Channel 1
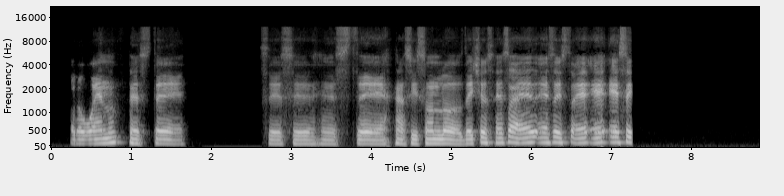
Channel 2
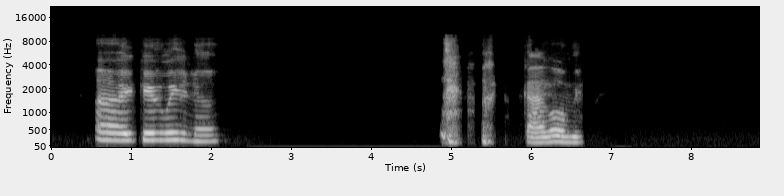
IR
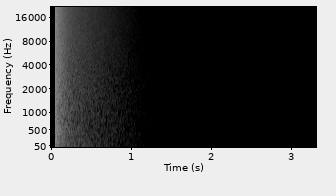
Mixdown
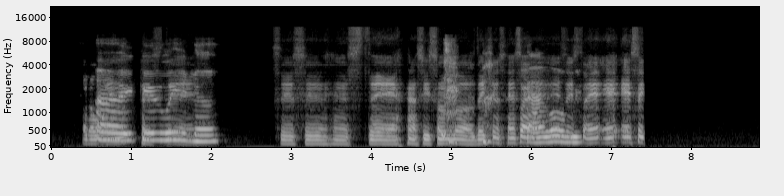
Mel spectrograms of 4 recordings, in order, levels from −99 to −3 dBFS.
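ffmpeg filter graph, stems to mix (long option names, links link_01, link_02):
-filter_complex "[0:a]aecho=1:1:3.5:0.76,adelay=150,volume=-8.5dB[link_01];[1:a]highshelf=frequency=4400:gain=6.5,alimiter=limit=-22dB:level=0:latency=1:release=366,volume=-1dB,asplit=2[link_02][link_03];[link_03]apad=whole_len=397379[link_04];[link_01][link_04]sidechaincompress=threshold=-31dB:ratio=8:attack=16:release=424[link_05];[link_05][link_02]amix=inputs=2:normalize=0,alimiter=level_in=0.5dB:limit=-24dB:level=0:latency=1:release=402,volume=-0.5dB"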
